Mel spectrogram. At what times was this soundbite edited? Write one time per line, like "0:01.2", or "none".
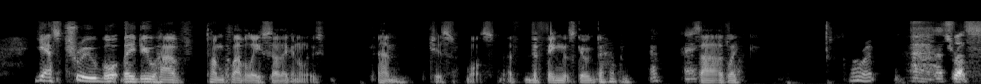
0:04.2
0:06.4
